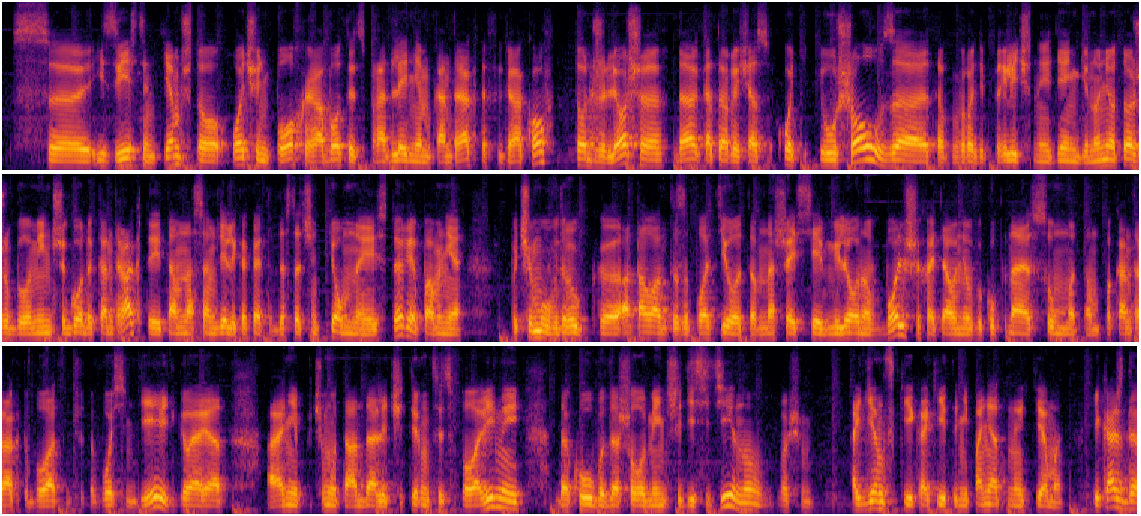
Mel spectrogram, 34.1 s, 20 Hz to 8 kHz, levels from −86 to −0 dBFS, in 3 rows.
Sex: male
